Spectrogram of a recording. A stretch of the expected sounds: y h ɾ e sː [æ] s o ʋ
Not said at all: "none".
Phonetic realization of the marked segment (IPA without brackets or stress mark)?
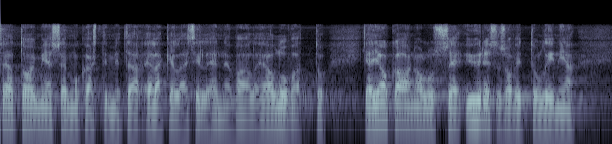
æ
